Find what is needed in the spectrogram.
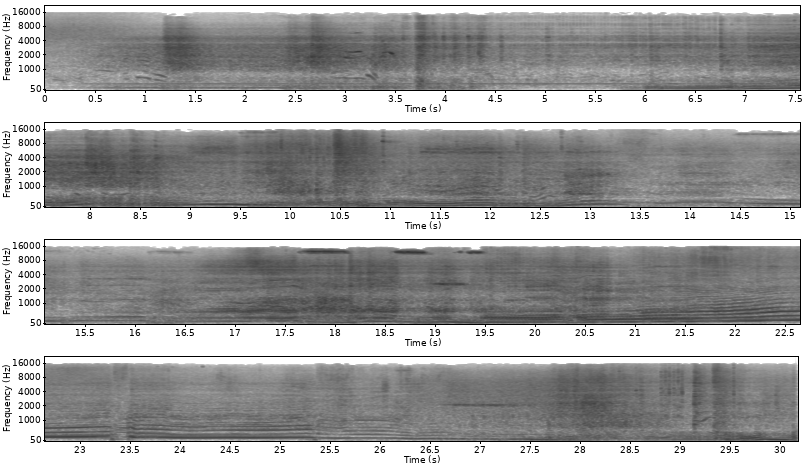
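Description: Rally car engine on a gravel special stage, revving hard with its pitch climbing and dropping repeatedly through gear changes and lifts as the car approaches; faint at first, loud from about six seconds in.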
